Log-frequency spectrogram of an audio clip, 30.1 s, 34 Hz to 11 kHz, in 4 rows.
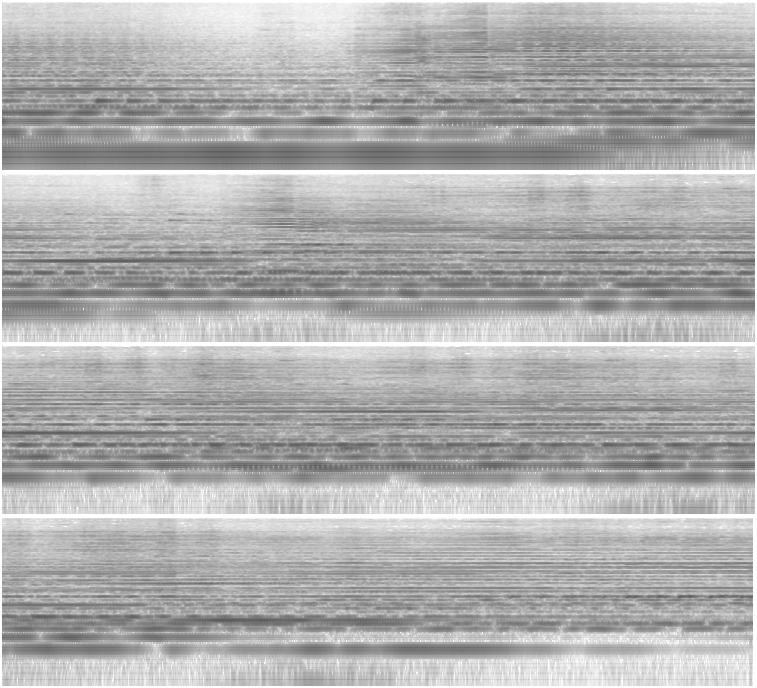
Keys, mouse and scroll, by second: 0.6 e, 1.3 e, 2.4 e, 4.2 ctrl+z, 4.6 shift+middle click, 4.9 a, 5.3-6.6 scroll up 1, 6.6 shift+middle click, 6.9-9.4 scroll up 1, 9.4 e, 10.2 s, 13.2 g, 15.2 click, 15.5 shift+click, 15.7 shift+click, 16.0 shift+click, 16.6 shift+click, 16.9 g, 18.1 click, 18.4 g, 19.0 g, 19.6 click, 19.7 g, 21.9 click, 22.2 click, 22.4 g, 23.8 click, 23.9 g, 24.5 click, 24.7 g, 25.6 click, 25.7 g, 27.6 z, 28.1 shift+middle click, 28.3 z, 28.8 shift+middle click, 29.0-29.3 scroll up 3, 29.3 a, 29.4 scroll down 5, 29.7 middle click, 30.0 g.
